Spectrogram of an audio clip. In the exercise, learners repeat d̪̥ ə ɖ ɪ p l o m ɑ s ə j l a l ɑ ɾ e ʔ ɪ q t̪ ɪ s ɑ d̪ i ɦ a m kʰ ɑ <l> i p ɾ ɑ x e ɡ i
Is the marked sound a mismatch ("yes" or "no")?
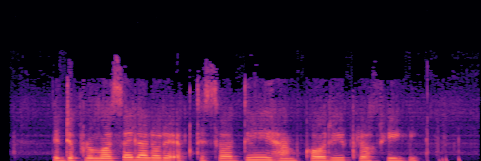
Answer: yes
